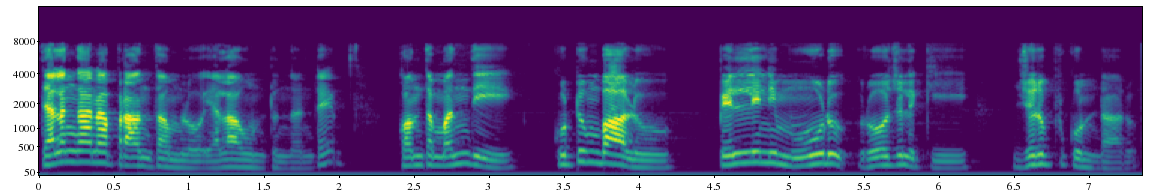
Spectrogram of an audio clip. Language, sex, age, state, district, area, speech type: Telugu, male, 18-30, Andhra Pradesh, Sri Balaji, rural, spontaneous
